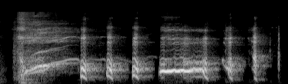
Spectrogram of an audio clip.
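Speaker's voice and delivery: long, very high-pitched laughing whoop; retold burst of giddy disbelief; high amazed laugh. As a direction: let out a drawn-out, squealing laugh. Acts out amazed reaction.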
